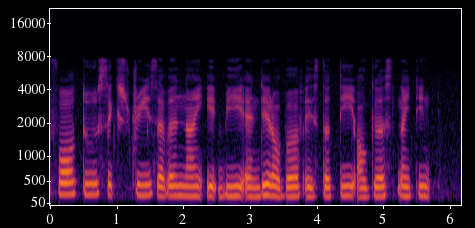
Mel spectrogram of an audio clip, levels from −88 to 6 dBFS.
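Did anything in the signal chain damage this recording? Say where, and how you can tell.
No, nothing in the signal chain damaged this speech.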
